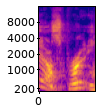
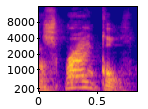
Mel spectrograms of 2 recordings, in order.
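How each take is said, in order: First: It is said in a plain, general accent. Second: It is said in a Southern Tennessee accent. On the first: "you don't say a sprinkle" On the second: "in Tennessee, they speak just a little bit different"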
